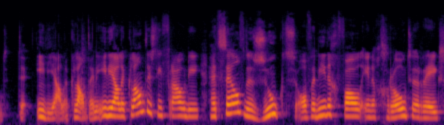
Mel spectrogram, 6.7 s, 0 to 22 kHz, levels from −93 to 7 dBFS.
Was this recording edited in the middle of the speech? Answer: yes; 1 cut; at 3.1 s

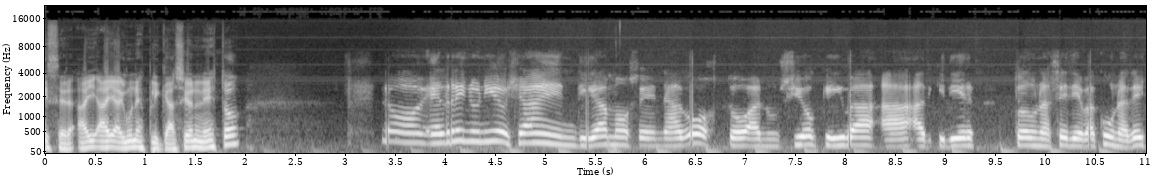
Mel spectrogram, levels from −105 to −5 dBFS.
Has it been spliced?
no; 0 cuts

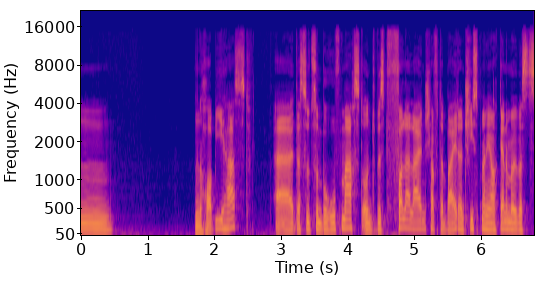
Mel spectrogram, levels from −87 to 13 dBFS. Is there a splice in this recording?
no; 0 cuts

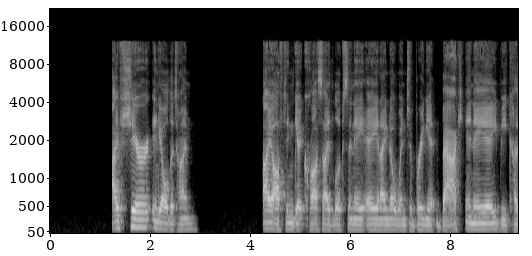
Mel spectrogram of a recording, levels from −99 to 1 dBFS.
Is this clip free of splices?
no; 1 cut; at 2.2 s

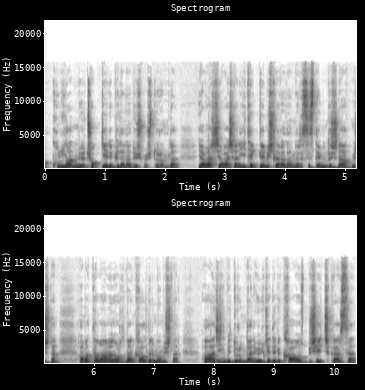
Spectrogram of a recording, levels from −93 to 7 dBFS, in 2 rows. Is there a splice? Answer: no; 0 cuts

